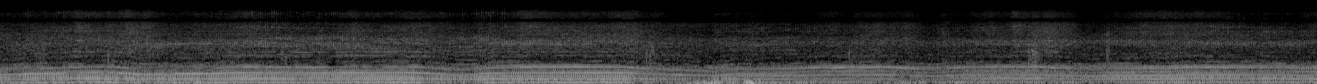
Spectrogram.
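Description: A small petrol engine running steadily, its pitch dipping and picking up again several times as its speed changes under load.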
